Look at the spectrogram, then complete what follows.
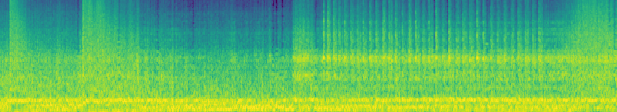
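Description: Race car engine running hard and changing revs, heard from inside the cockpit, with rock music laid over it.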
